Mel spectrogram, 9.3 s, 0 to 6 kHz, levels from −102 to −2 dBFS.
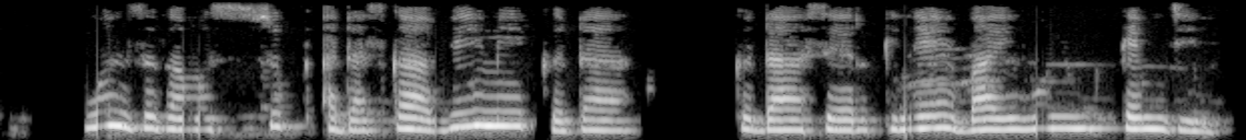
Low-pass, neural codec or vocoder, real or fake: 5.4 kHz; none; real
